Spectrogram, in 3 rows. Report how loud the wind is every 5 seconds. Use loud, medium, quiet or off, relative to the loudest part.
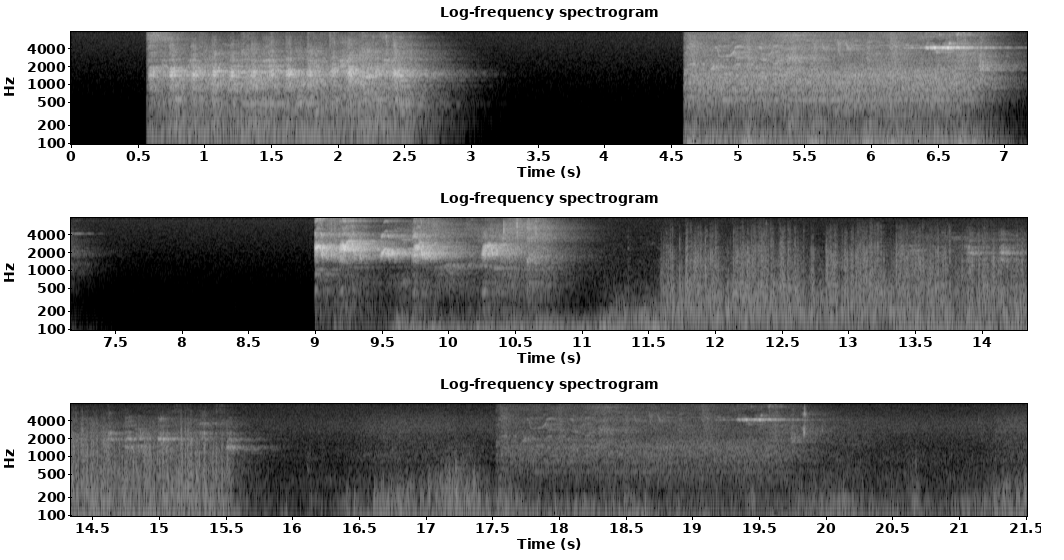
off, off, loud, medium, medium.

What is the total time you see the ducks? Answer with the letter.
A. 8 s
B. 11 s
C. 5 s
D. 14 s
B.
